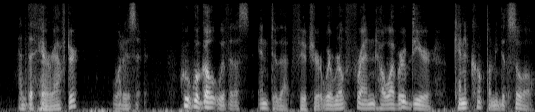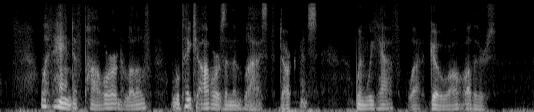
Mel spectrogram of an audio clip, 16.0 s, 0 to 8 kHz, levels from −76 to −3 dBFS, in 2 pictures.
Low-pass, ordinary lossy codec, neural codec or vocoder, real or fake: 7.2 kHz; AAC, 48 kbps; codec, 16 kHz in and 24 kHz out, 0.4 kbps, LongCat-Audio-Codec, fine tuned four codebook decoder; fake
